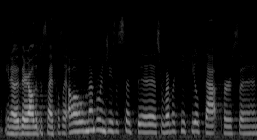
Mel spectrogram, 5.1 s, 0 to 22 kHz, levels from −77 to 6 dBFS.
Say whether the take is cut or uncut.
uncut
